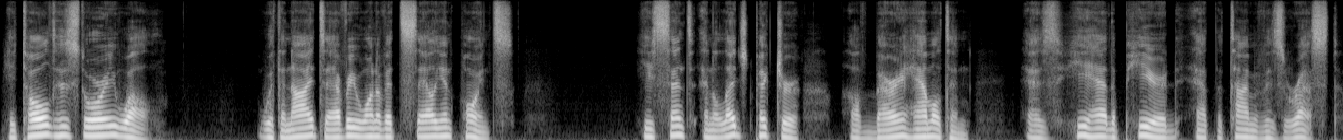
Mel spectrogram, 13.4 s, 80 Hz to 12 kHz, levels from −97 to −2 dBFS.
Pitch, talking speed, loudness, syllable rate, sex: 135 Hz, 145 wpm, -19 LUFS, 4.9 syllables/s, male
